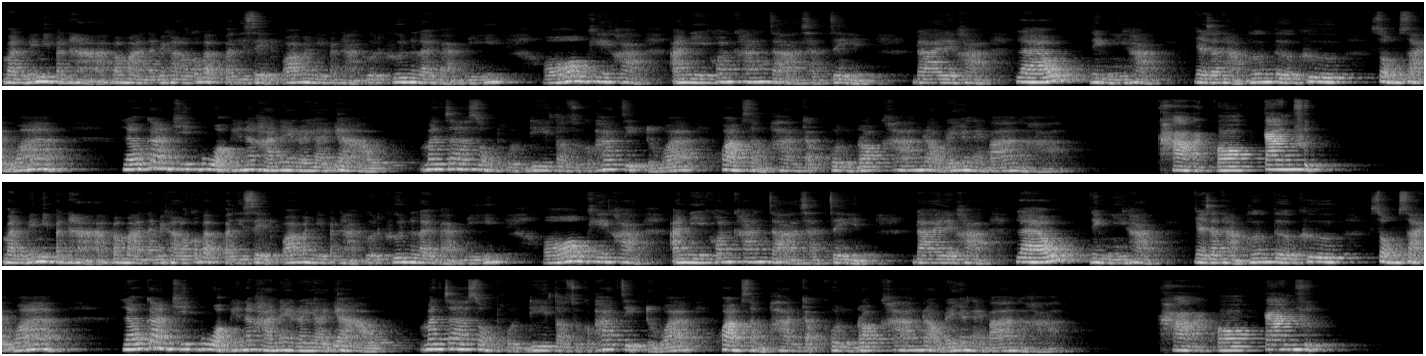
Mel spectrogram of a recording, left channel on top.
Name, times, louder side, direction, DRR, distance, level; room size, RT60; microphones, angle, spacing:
voice 1, 0.0-8.7 9.1-10.6 10.9-11.5 11.9-13.4 13.7-14.8 15.4-18.0 18.4-21.1 21.4-24.8, equal, 30° right, -1 dB, 0.6 m, -21 dB
voice 2, 25.8-27.3, left 3 dB, 65° left, 2 dB, 0.5 m, -19 dB
2.8 x 2.7 x 2.6 m, 0.82 s
head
